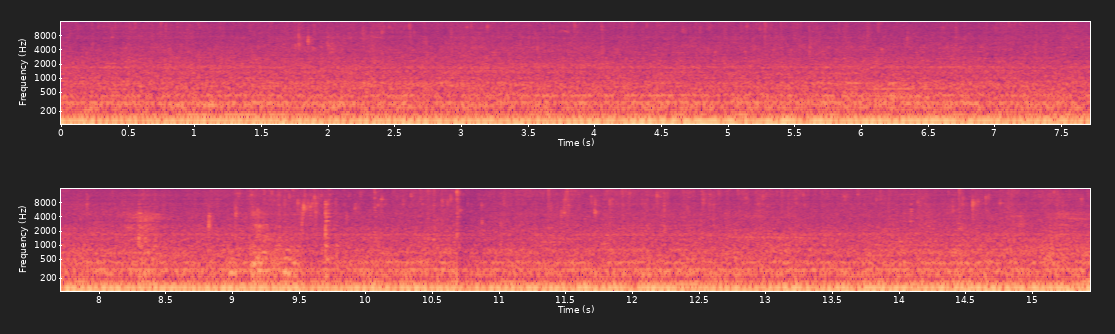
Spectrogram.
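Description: Breaded green tomato slices sizzling in hot frying oil, with a few short clicks partway through, over a steady low rumble.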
